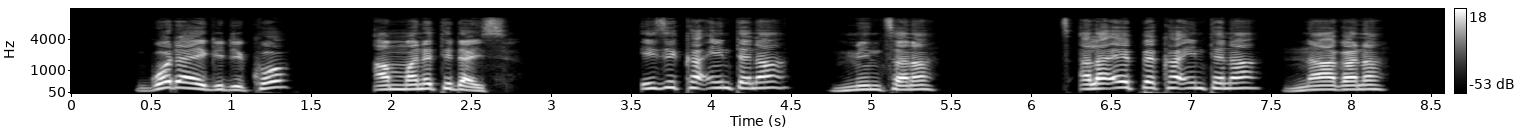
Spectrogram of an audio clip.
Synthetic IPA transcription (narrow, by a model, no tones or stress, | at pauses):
ɡɔd̪ɐjɡɪd̪ɪkːɔ | ɐmːɐnɛt̪ːɪd̪ɐjs | ʔɪzɪkːɐɪnt̪ːɛnɐ | mɪnt͡sːɐnɐ | t͡sʼɐlɐʔɛpːɛkːɐɪnt̪ːɛnɐnaːɡɐnɐ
